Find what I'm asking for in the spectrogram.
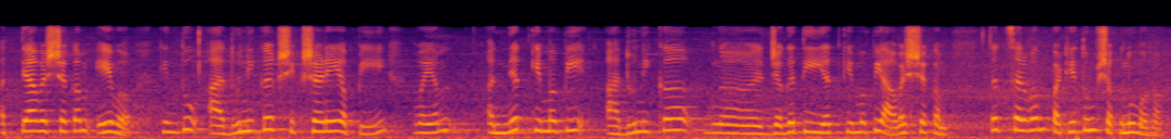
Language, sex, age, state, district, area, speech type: Sanskrit, female, 30-45, Maharashtra, Nagpur, urban, spontaneous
